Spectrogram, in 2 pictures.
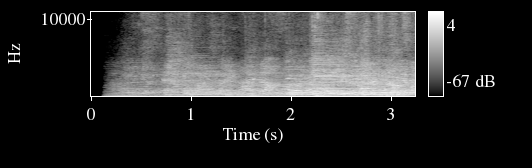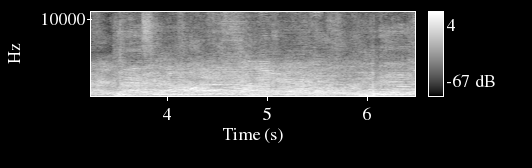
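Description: Acoustic guitar playing the opening of a song, fading in from silence, with bar-room crowd chatter underneath.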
